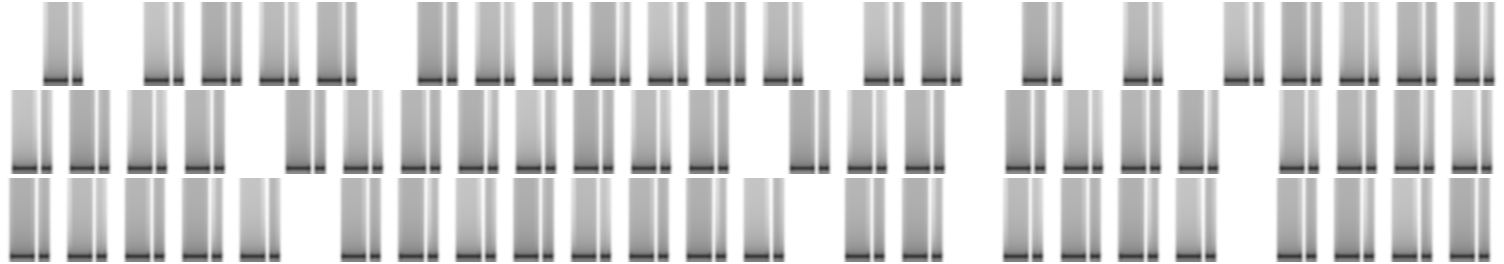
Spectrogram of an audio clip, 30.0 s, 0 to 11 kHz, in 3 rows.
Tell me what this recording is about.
Sound effects > Electronic / Design
Koch 14 N - 200 N 25WPM 800Hz 90%
Practice hear letter 'N' use Koch method (practice each letter, symbol, letter separate than combine), 200 word random length, 25 word/minute, 800 Hz, 90% volume.
radio, morse, codigo, code, letters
